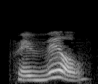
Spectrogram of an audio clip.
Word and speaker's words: prevail: 那 VAIL 还有强大的意思，我们中国人常说先下手为强，意思就是先下手了就会占优势，因此单词 Prevail 就是优胜或者盛行的意思，字母组合 AI 要读作 A。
